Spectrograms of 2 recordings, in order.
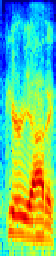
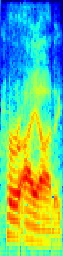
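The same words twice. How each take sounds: First: It begins with 'peer-ee', as in periodic table. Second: It begins with 'per-eye', as in per-iodine. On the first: The speaker calls it wrong. "It looks like periodic acid" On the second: The speaker calls it right. "per periodic is how you pronounce it"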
